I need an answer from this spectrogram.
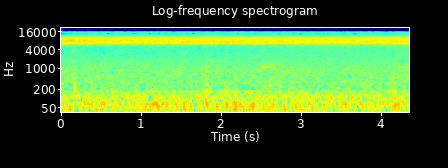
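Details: Cricket chorus accompanying a roe deer: continuous high, fizzing chirps blend into one even sheet of sound, with a faint low rumble below and no other clear callers.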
